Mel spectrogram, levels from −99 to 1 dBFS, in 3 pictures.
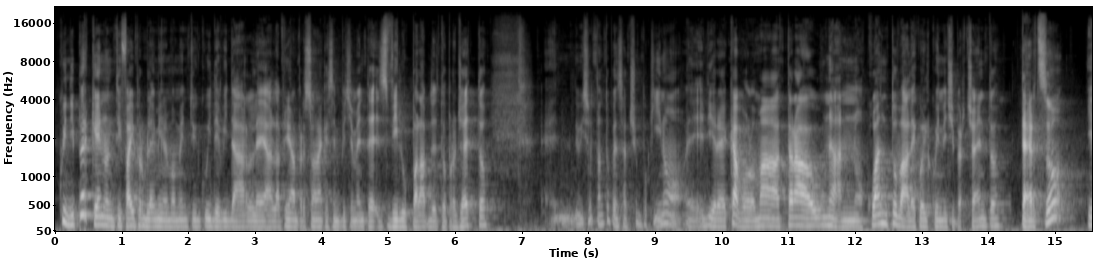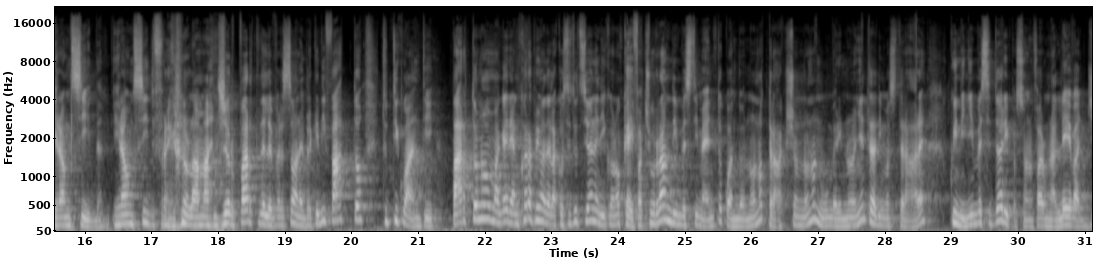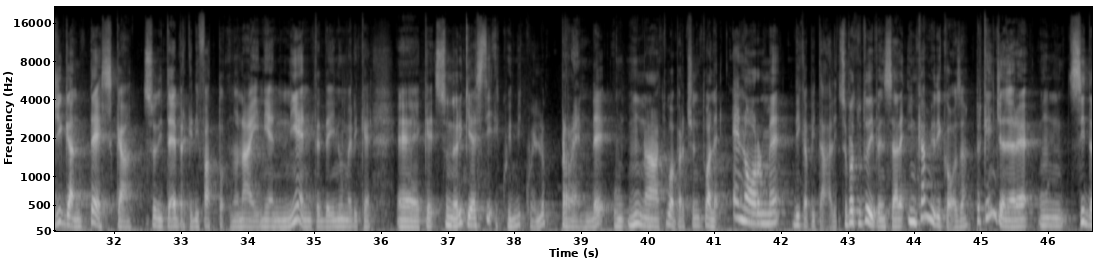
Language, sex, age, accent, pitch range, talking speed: Italian, male, 20-39, native, 120-160 Hz, 165 wpm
